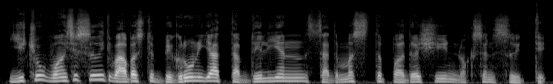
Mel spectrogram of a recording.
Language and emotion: Kashmiri, neutral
